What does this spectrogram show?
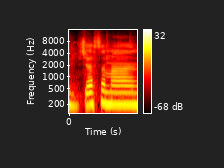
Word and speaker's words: jessamine: All right, this is the yellow jessamine, or I think some people call it jasmine, but it's spelled jessamine.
